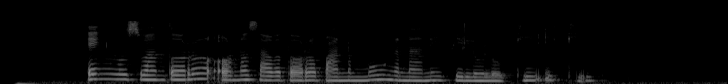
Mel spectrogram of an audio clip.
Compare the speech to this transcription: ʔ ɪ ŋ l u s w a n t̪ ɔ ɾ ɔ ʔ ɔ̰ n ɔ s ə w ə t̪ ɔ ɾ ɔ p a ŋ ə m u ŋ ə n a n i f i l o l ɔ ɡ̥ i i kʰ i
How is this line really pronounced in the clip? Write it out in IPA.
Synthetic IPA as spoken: ʔ ɪ ŋ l u s w a n t̪ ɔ ɾ ɔ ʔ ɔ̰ n ɔ s a w ə t̪ ɔ ɾ ɔ p a n ə m u ŋ ə n a n i f i l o l o ɡ̥ i i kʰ i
